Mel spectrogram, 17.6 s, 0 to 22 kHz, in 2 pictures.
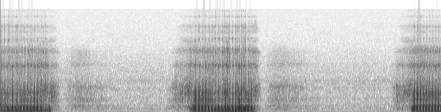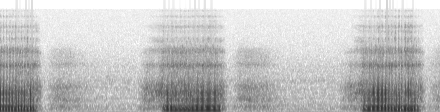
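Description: Loud, rough snores on each in-breath with quiet out-breaths between, about 14 breaths a minute; ordinary snoring.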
